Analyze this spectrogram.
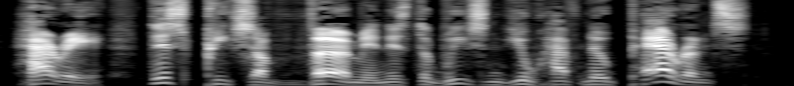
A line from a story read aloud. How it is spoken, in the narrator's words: Black snarled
